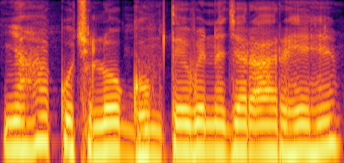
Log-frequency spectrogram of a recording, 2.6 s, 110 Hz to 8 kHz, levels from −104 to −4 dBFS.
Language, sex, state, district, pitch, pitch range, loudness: Hindi, male, Jharkhand, Ranchi, 155 Hz, 150-165 Hz, -12 LUFS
